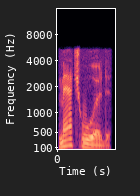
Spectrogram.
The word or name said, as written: matchwood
